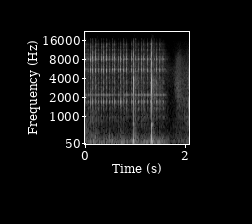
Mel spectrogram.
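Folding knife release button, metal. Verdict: Loose.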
